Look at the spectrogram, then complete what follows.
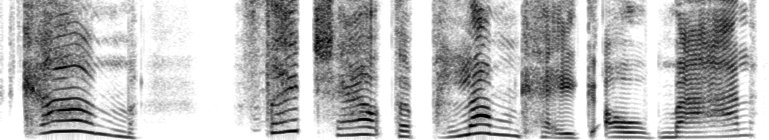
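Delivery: high, commanding creature voice; bossy unicorn. A narrator's reading. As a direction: order an underling about, high and drawn out. Unicorn orders the king about.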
